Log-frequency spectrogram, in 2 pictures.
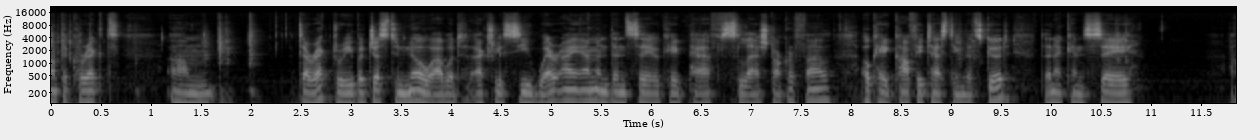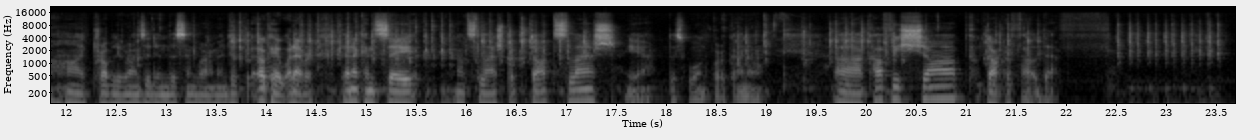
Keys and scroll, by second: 1.5 ctrl+shift+F10, 8.9 a, 10.5 /, 12.4 Escape, 12.7-17.5 typing, 18.6 shift+Escape, 19.4-23.6 typing, 21.0 Escape.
